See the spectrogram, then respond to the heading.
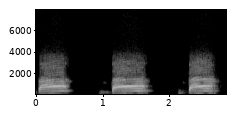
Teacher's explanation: बा का मखरज दोनों होठों की तरी का हिस्सा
